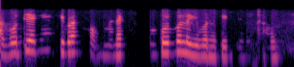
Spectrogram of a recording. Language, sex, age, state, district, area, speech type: Assamese, female, 30-45, Assam, Majuli, urban, conversation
